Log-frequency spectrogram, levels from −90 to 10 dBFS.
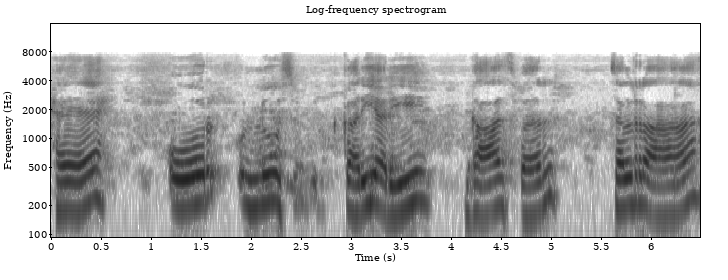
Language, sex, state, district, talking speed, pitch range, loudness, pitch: Hindi, male, Haryana, Jhajjar, 85 wpm, 175-210 Hz, -13 LUFS, 185 Hz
